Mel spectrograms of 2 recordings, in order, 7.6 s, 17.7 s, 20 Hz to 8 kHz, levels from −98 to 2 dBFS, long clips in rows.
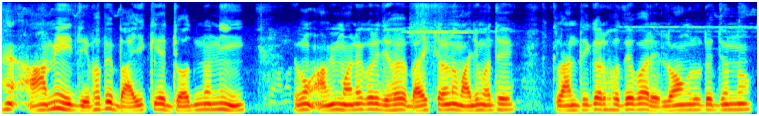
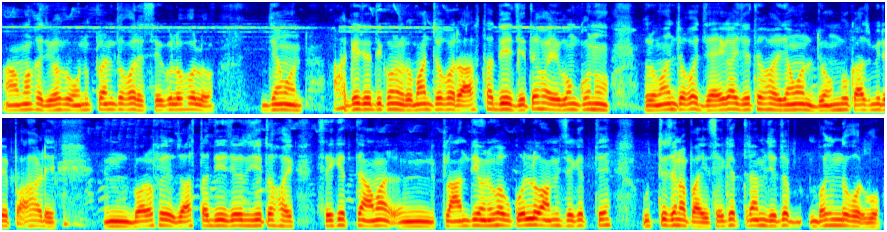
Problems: none marked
